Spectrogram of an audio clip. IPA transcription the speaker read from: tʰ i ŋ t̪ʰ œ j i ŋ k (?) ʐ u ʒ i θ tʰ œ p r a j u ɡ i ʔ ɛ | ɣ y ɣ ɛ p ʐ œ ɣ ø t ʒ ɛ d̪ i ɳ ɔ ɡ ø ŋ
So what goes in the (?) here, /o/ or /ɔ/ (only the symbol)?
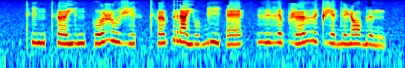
o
